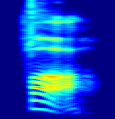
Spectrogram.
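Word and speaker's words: phở: But it's pronounced you said uh "fa" says Trisha. Not "foe". It's spelled p h o, but it's "fa" or "faw"?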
